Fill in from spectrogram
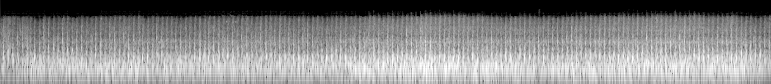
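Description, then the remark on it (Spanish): A helicopter's rotor thumps in a rapid, steady chop, loud, with engine whine underneath, continuing without a break and slightly swelling in the middle, during an expedition into the virgin jungle of Venezuela. No one speaks. “Hemos de reconocer que todo el mérito de esta conquista geográfica pertenece a Codesur y a los pilotos de los helicópteros.”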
